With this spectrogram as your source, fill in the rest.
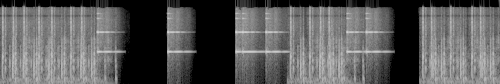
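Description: Short electronic blips sound as blocks are placed in a game.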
